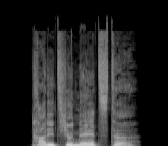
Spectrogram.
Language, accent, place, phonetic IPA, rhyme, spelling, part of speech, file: German, Germany, Berlin, [tʁadit͡si̯oˈnɛlstə], -ɛlstə, traditionellste, adjective, De-traditionellste.ogg
- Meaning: inflection of traditionell: 1. strong/mixed nominative/accusative feminine singular superlative degree 2. strong nominative/accusative plural superlative degree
